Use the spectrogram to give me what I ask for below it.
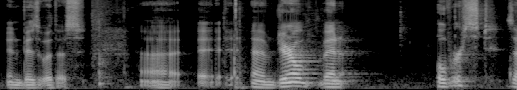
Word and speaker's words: Van Ovost: General Van Ovost, is that how you say it? Van Ovost. Okay, I'm sorry, we don't pronounce that often from Oklahoma.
